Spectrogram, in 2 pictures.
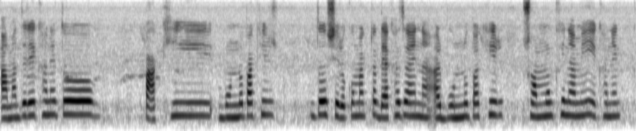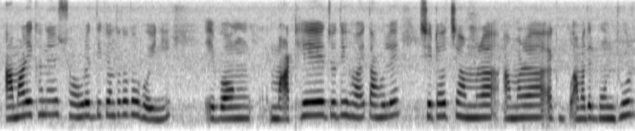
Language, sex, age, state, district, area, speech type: Bengali, female, 18-30, West Bengal, Howrah, urban, spontaneous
